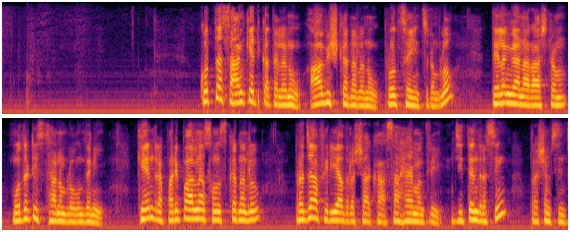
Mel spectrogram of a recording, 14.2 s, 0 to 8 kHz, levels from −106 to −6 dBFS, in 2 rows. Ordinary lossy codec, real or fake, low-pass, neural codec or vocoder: Opus, 24 kbps; real; 7.2 kHz; none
